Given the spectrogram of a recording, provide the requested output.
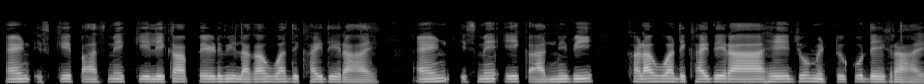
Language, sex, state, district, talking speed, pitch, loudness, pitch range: Hindi, male, Jharkhand, Sahebganj, 205 wpm, 130 Hz, -22 LUFS, 125-135 Hz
